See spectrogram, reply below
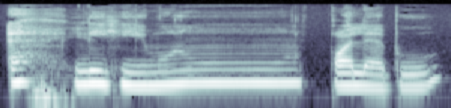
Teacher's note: میم ساکن پر دومہ لگا کر ہم آگے کنیکٹ کریں گے اور اخفا کریں گے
